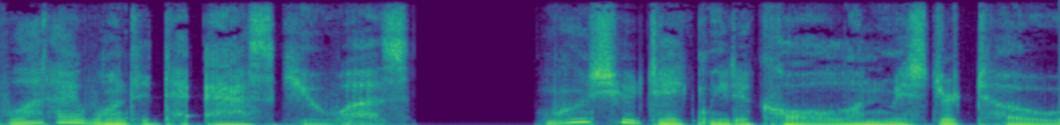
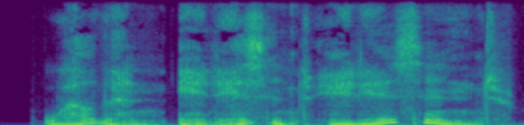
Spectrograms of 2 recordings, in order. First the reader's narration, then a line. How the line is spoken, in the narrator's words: replied the mole soothingly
